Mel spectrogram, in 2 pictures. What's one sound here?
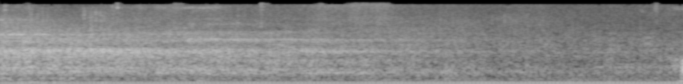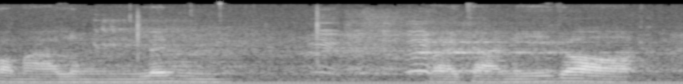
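Spectators murmur in a large echoing indoor hall.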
